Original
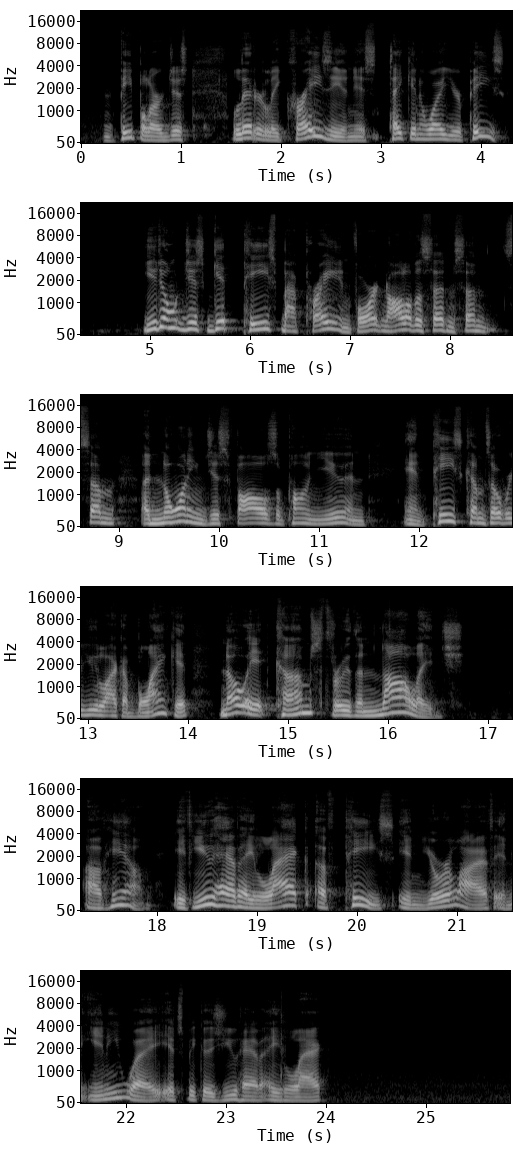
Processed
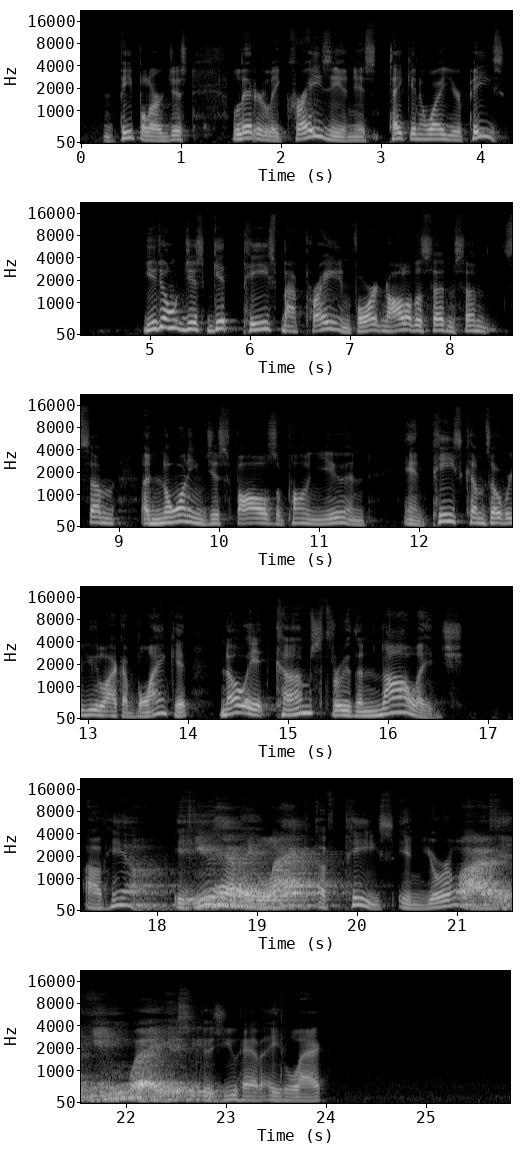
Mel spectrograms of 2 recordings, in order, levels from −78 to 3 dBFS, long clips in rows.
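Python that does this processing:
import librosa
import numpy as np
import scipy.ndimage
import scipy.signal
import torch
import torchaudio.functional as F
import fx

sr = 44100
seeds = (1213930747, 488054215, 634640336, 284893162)

y = fx.reverb_throw(x, sr, start_s=17.67, length_s=1.76, rt60_s=1.3, drr_db=-1.5)
y = fx.reverb_throw(y, sr, start_s=20.94, length_s=1.76, rt60_s=0.81, drr_db=-5.5)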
